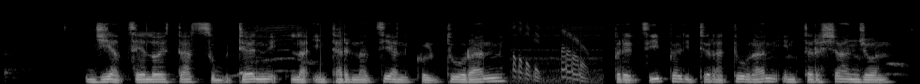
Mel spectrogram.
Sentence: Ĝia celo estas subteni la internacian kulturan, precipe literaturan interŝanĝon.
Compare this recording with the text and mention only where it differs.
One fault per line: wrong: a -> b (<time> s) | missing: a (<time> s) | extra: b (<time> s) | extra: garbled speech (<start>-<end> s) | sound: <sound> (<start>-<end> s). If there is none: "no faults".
sound: chirp (5.1-5.9 s)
